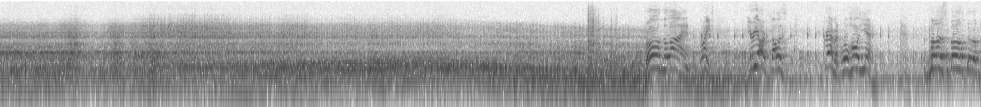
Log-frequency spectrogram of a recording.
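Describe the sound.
A small plane's engine drones steadily and loudly while landing on a lake, its roar easing slightly toward the end as voices start talking over it.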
